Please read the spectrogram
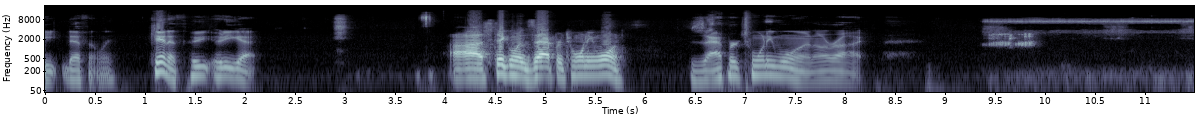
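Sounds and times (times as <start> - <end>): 
speech: 0.0 - 2.2, 2.9 - 3.1, 3.7 - 5.8, 6.4 - 8.2
chorus of tree frogs trilling and croaking outdoors: 9.4 - 11.4.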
